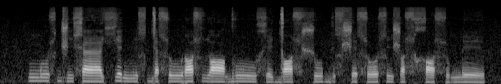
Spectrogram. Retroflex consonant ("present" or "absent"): absent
